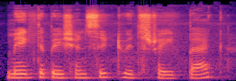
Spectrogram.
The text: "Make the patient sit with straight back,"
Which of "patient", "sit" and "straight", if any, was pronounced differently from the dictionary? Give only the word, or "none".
none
